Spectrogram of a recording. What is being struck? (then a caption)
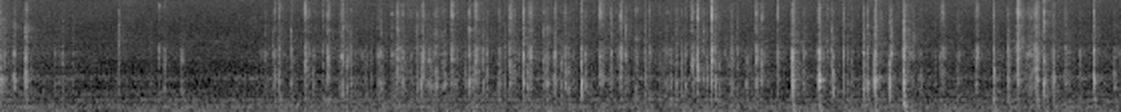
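Laptop keyboard with silicone key cover. Fingertips with long red nails type fast on a backlit laptop keyboard in a silver aluminum body, its keys covered by a thin red silicone skin. The result is a steady, dense stream of soft, muffled clicks that die away almost instantly, with a low, thumpy base under faint bright ticks. A few louder taps stand out toward the end.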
